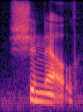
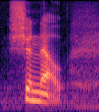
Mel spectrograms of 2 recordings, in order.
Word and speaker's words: Chanel: But this word is not called a channel, it's called Chanel. This name is called Chanel.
